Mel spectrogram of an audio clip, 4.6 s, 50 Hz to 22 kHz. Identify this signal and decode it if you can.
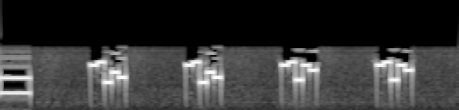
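Five-tone selective call (ZVEI), heard as quick runs of five tones, tones of about 80 ms. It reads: 89153 89153 89286 89286
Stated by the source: ZVEI five-tone selective call received by SDR.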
